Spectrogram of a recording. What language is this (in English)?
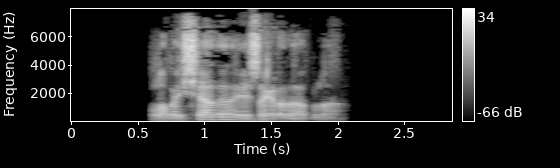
Catalan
